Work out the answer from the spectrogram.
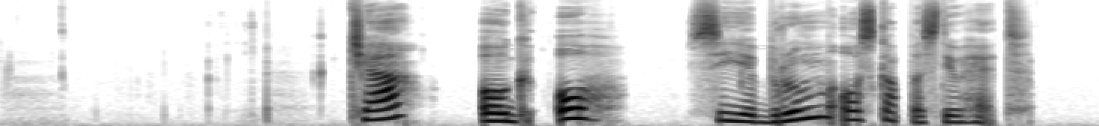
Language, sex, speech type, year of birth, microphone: Norwegian, female, read, 1978, Shure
